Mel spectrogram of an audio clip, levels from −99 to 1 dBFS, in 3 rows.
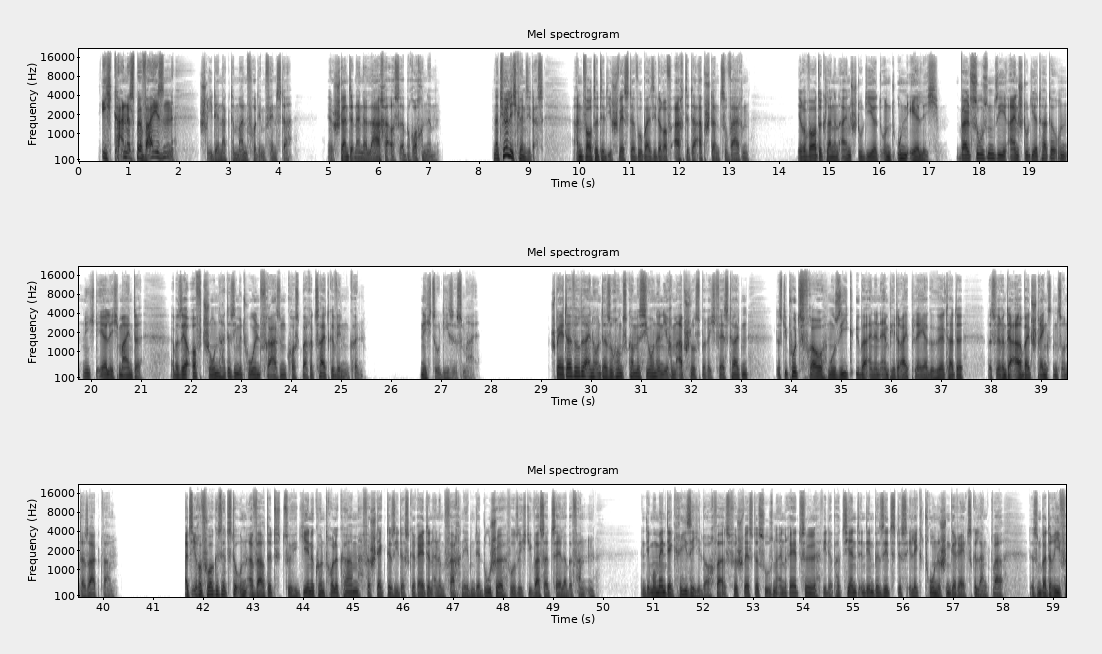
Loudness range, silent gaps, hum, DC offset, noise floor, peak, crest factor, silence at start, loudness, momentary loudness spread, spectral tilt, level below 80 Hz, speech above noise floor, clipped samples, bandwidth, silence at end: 5 LU; none; none; under 0.1%; -90 dBFS; -2 dBFS; 20 dB; 0.45 s; -21 LUFS; 11 LU; -5 dB/octave; -42 dBFS; 69 dB; under 0.1%; 19 kHz; 0 s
